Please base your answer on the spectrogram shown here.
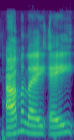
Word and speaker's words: Amelae: Spell it. What's the cash app, lamb chop? It's Amalay, AMELAE.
